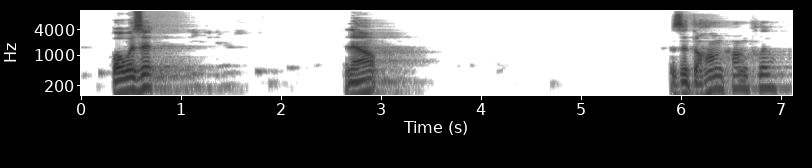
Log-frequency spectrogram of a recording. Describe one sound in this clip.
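A middle-aged man speaks with animation into a microphone in a large echoing hall.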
